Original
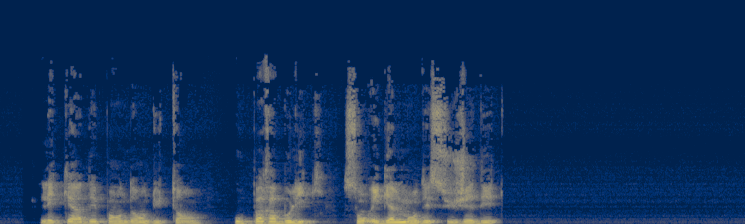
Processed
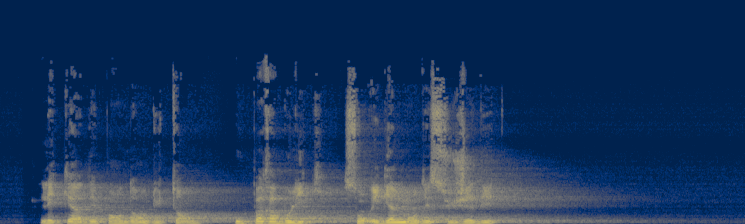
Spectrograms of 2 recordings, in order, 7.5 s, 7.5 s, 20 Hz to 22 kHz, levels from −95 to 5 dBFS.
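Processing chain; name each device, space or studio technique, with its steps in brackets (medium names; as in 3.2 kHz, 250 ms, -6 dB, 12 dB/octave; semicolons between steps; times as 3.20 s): filtered reverb send (on a send: high-pass 550 Hz 12 dB/octave + low-pass 3.2 kHz 12 dB/octave + reverberation RT60 3.2 s, pre-delay 9 ms, DRR 4 dB); on the sum: trim +1 dB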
